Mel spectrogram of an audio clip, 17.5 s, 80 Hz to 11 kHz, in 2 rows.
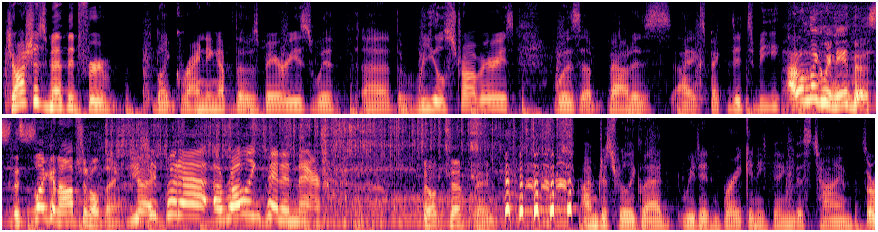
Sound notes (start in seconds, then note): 13.7 laughs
